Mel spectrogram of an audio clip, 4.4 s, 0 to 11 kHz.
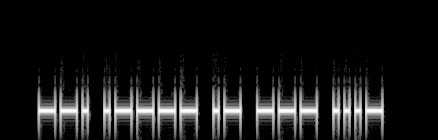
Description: Morse code, heard as a keyed tone, about 22 wpm, 700 Hz. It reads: G1AOV
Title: DXCC-100 Call Signs - 5 Characters - Repeated 3x - 22wpm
